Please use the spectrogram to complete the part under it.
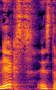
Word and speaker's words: NeXT: En ese sentido, bueno, déjame, nada más te puntualizo que Next, esta empresa Next Computers, pues fue fundada, fue fundada en 1985 por Steve Jobs. Eh, su nombre como tal se pronuncia, se escriba next como siguiente.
